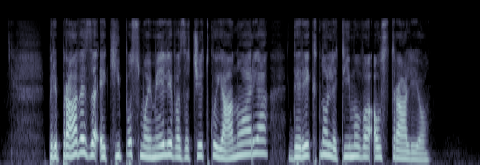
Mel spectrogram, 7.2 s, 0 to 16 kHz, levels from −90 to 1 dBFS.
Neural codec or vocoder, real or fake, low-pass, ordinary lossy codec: none; real; 9.9 kHz; MP3, 64 kbps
